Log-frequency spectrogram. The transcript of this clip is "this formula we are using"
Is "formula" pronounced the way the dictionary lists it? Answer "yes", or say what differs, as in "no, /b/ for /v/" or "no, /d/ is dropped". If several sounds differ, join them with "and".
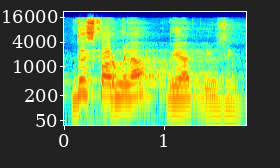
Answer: yes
